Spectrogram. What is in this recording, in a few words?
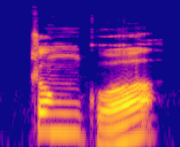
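"zhong1guo2", Chinese; Cours de Chinois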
